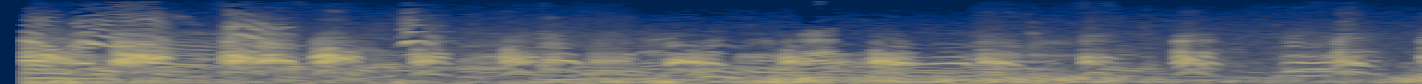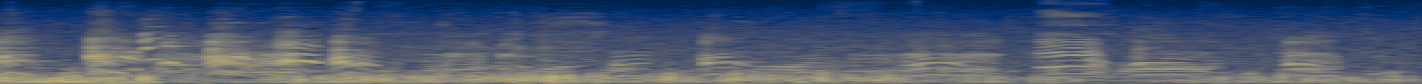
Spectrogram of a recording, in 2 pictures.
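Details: Geladas in Simien Mountains National Park, Ethiopia, give a rapid run of nasal, wobbling calls that rise and fall like chattering voices; one male makes a mouth-flap expression at another, possibly aggression or a warning.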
